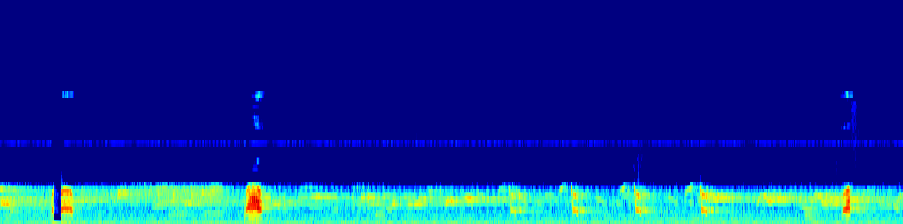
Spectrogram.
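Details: Lesser spotted eagle at its nest in Estonia, picked up by a nest camera: three loud, harsh, yelping calls spread over about nine seconds, with fainter short chirping calls between them over steady background hiss.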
